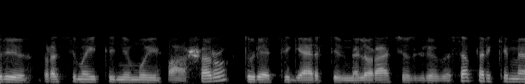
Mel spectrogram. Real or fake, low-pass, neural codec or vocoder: real; 3.6 kHz; none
